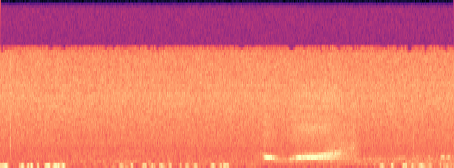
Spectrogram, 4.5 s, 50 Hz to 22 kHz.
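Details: Black grouse performing at a traditional North Wales lek near Llandegla Forest and World's End, February 2019. Pulsed bubbling phrases in quick beats, with a single drawn-out hissing sneeze rising in the middle.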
